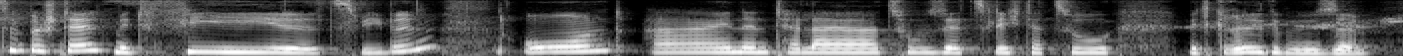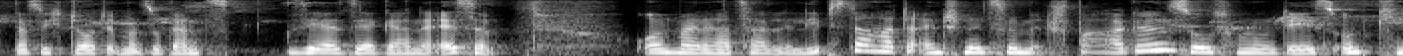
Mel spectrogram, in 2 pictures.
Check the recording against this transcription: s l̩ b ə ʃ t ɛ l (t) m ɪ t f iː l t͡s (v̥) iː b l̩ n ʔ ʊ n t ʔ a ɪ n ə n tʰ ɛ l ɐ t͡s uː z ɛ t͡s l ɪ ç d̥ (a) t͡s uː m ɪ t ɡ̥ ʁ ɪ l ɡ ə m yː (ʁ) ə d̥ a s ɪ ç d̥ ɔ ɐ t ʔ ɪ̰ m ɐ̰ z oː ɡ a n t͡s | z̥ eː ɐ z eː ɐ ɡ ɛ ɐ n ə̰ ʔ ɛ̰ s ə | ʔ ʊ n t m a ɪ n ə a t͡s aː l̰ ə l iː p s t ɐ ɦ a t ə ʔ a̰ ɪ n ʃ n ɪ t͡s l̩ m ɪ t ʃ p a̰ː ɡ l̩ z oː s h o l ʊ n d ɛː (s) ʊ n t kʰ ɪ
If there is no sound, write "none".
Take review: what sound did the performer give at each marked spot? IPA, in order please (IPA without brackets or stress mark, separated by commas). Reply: t, v̥, a, z, s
